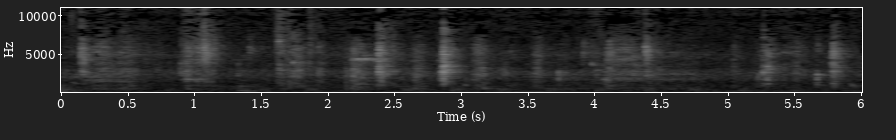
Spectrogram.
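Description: Faint, irregular clicks and taps of fingers mixing and scooping rice against a steel plate and a steel pot during hand eating, over a quiet room background.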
